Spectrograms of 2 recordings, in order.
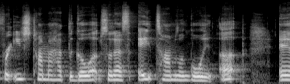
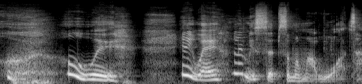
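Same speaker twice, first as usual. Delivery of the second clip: breathless, out of breath. A pregnant speaker, talking to viewers, pauses to sip water while out of breath. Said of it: "And I am out of breath".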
